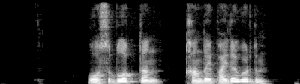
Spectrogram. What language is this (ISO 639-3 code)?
kaz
